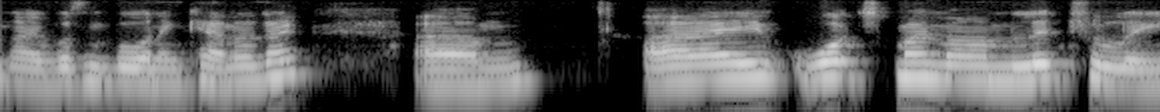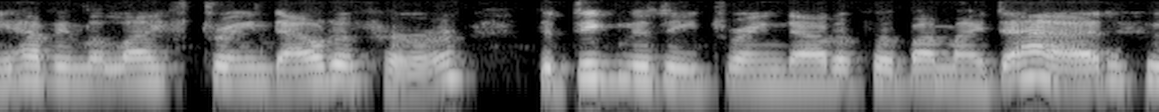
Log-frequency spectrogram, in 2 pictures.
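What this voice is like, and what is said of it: English accent. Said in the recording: “growing up in England, as you can tell from my accent”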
